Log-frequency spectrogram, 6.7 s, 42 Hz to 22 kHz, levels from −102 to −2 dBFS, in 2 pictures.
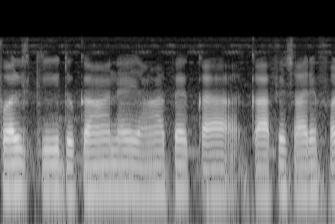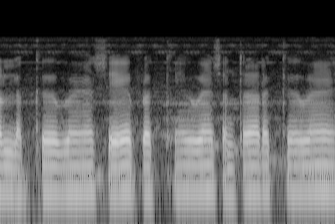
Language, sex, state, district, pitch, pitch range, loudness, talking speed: Hindi, male, Uttar Pradesh, Etah, 105 Hz, 105-110 Hz, -29 LUFS, 185 wpm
